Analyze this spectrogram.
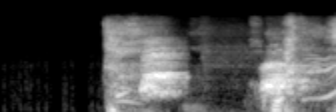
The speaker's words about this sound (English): You guys hear my pit bull? Hold on.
